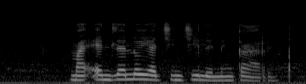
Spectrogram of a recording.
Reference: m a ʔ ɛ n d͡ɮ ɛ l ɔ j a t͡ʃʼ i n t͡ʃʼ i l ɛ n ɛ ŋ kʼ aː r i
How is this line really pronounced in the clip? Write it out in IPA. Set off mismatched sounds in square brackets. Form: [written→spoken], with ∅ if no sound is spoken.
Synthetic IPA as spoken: m a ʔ ɛ n d͡ɮ ɛ l ɔ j a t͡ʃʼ i n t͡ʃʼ i l ɛ n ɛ ŋ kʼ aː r i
